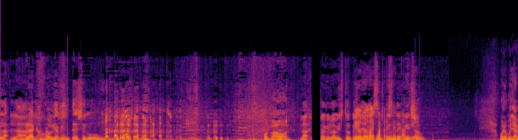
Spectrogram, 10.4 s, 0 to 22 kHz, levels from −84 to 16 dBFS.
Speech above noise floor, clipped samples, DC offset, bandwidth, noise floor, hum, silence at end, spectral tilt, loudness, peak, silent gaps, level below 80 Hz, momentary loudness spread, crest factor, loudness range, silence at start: 33 dB; under 0.1%; under 0.1%; 14 kHz; -49 dBFS; none; 0 s; -5 dB/octave; -17 LUFS; 0 dBFS; none; -34 dBFS; 12 LU; 16 dB; 4 LU; 0 s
